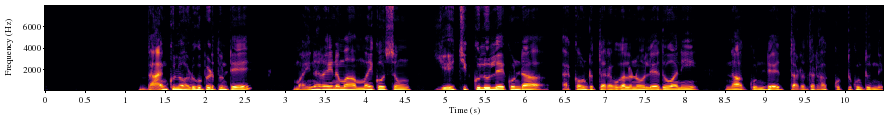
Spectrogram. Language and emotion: Telugu, fearful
